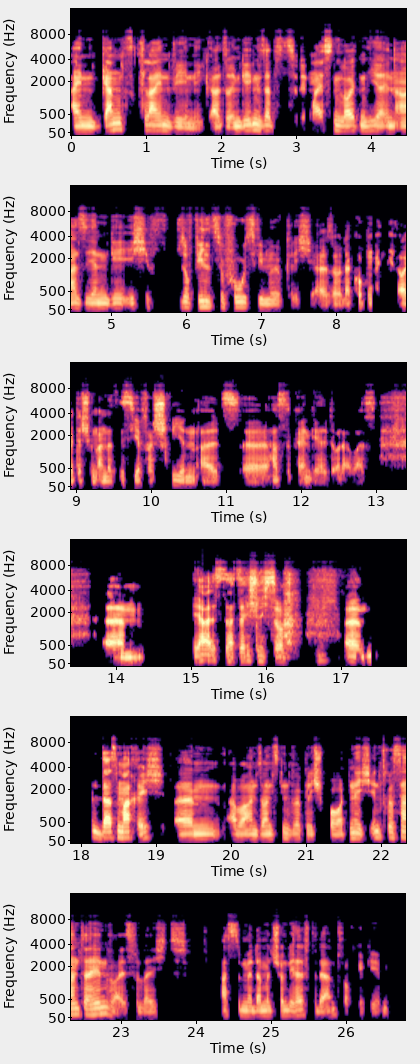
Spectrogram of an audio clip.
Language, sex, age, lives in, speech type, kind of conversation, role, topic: German, male, 35-39, Germany, conversation, advice, user, Was kann ich tun, wenn ich mir Sorgen um die körperliche und geistige Gesundheit meiner alten Eltern mache?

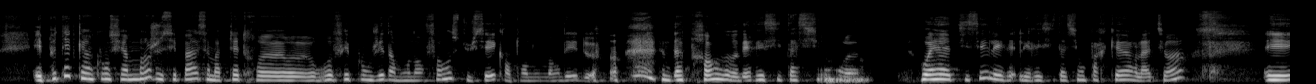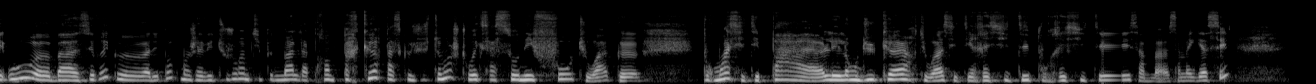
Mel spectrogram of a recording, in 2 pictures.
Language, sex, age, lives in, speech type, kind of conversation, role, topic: French, female, 55-59, Portugal, conversation, advice, user, Comment la procrastination t’empêche-t-elle d’avancer vers un objectif important ?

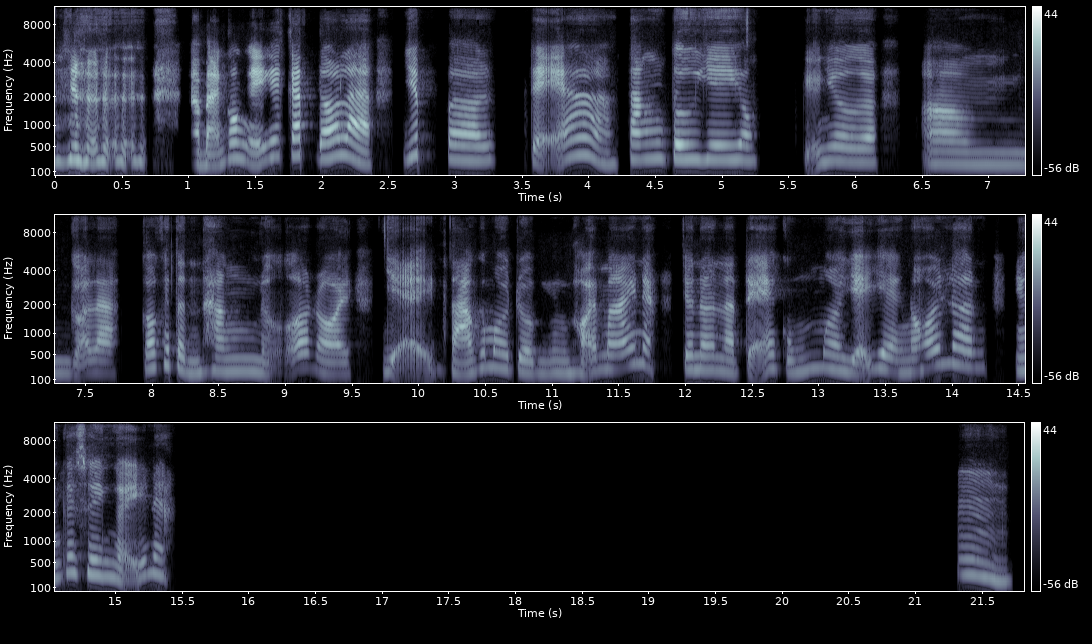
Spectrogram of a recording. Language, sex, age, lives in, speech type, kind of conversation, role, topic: Vietnamese, female, 20-24, Vietnam, conversation, podcast, host, Vai trò của phụ huynh trong giáo dục ngày nay nên như thế nào?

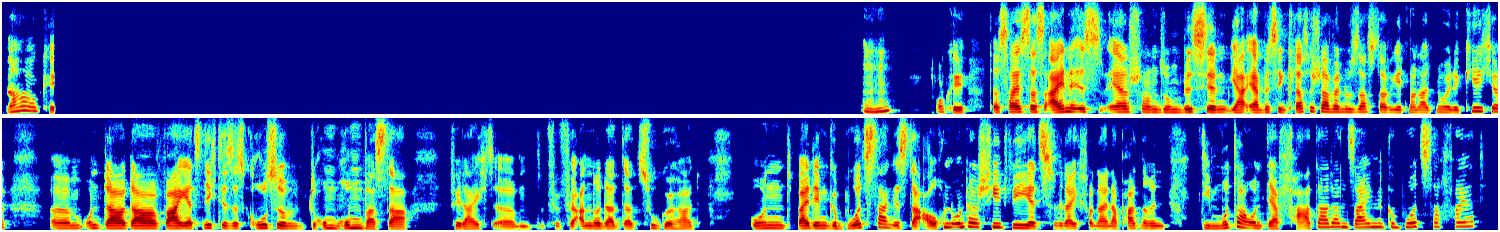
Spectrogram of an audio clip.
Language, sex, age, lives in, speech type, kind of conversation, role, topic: German, female, 45-49, Germany, conversation, podcast, host, Wie feiert ihr bei euch besondere Anlässe wie Hochzeiten oder Geburtstage?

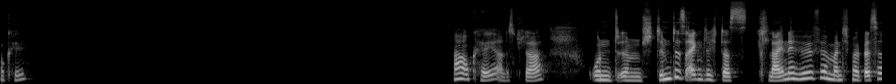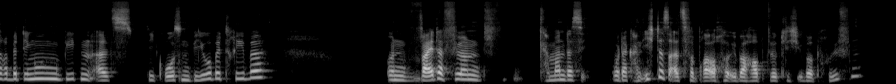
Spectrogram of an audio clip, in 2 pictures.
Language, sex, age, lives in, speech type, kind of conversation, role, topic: German, female, 30-34, Germany, read, expert-assistant, asker, Was versteht man genau unter „artgerechter Tierhaltung“, und warum gibt es so unterschiedliche Ansichten dazu?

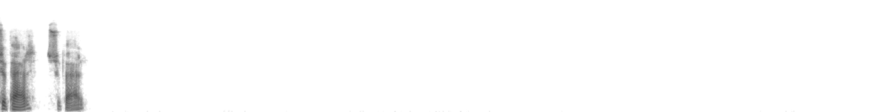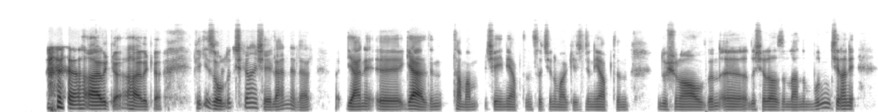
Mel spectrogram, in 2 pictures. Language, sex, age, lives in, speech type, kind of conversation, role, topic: Turkish, male, 30-34, Poland, conversation, podcast, host, Akşam eve geldiğinde kendini nasıl dinlendirirsin?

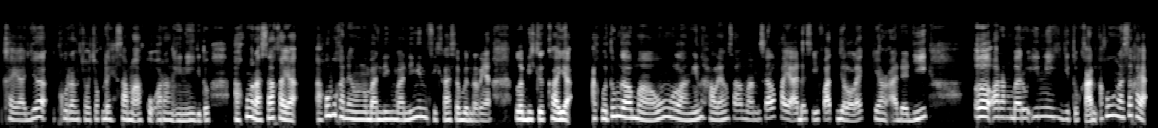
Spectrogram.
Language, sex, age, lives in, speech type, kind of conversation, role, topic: Indonesian, female, 20-24, Indonesia, conversation, podcast, guest, Bagaimana kamu bangkit saat merasa kehilangan arah?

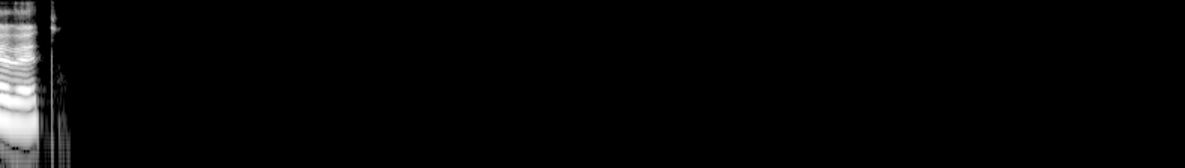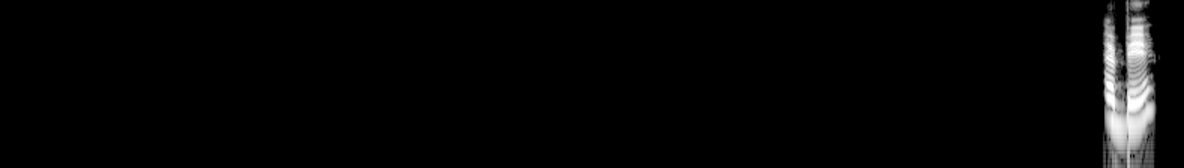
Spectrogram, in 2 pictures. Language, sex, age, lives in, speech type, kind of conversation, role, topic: Turkish, female, 30-34, Germany, conversation, advice, user, Enerji düşüklüğü ve yorgunluk günlük yaşamımı etkiliyorsa ne yapmalıyım?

